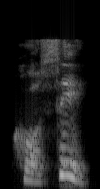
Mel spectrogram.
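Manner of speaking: José with SE held and stressed. Shown as a demonstration. Teacher showing pupils the tonic syllable, SE stressed in José. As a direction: lean on the final SE of José. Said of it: "no marco más la voz en jo".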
